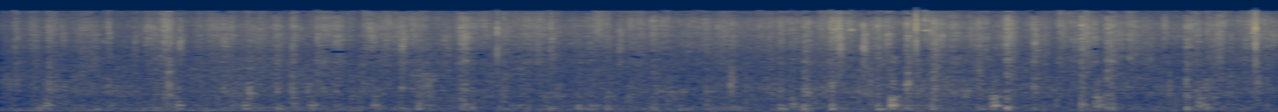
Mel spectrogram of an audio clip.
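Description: Horse's hoofbeats on a sand arena as the ridden horse moves at trot or canter, a steady run of thuds that grows loudest about five to six and a half seconds in as the horse passes close.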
